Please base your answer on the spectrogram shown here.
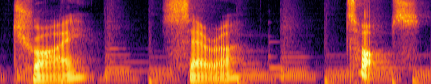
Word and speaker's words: triceratops: us today triceratops try sarah tops can you say it with me try sarah tops let's learn all about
